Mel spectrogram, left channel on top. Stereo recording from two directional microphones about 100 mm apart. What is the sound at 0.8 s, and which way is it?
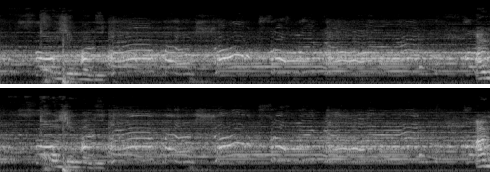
Music, 35° left (ahead or behind).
